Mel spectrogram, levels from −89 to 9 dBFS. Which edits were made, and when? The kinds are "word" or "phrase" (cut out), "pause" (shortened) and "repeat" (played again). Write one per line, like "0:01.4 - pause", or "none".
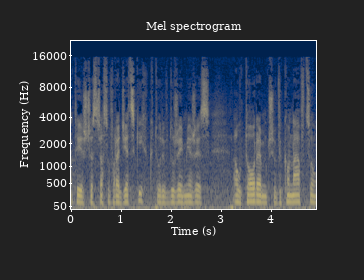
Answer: none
